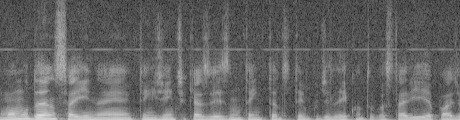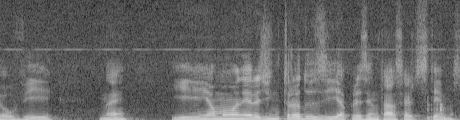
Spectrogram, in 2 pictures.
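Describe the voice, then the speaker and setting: With a Rio Grande do Sul accent, a man speaks at a moderate pace and fairly high pitch with fairly even intonation over noticeable background noise. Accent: southern Brazilian (gaúcho), clear. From Rio Grande do Sul, southern Brazil. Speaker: teacher, guest. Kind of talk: casual podcast discussion.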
